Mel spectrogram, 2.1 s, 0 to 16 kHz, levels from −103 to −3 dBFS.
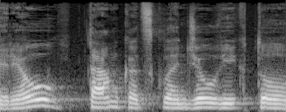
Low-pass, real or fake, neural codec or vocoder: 14.4 kHz; fake; vocoder, 44.1 kHz, 128 mel bands every 256 samples, BigVGAN v2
